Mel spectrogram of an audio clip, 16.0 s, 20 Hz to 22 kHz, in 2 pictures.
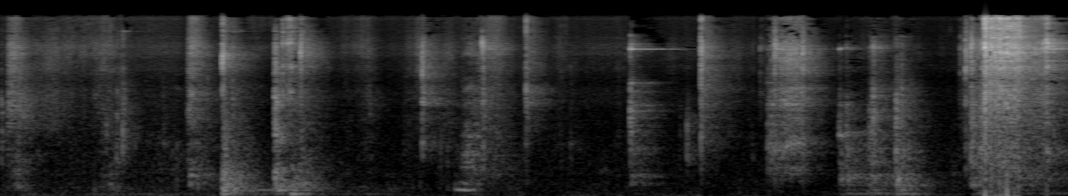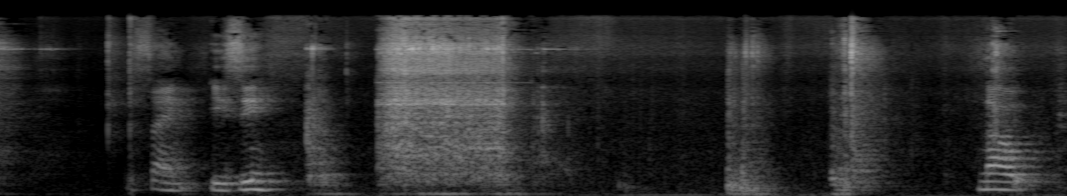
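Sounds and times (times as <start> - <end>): impact wrench burst: 7.2 - 8.1, 10.8 - 12.0.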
